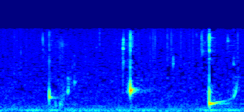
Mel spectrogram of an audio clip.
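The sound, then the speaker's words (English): Three separate water drips land at uneven intervals, each a short, resonant plop with a gliding pitch, against a quiet, faintly humming background. “Now what? Something's dripping.”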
